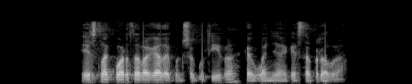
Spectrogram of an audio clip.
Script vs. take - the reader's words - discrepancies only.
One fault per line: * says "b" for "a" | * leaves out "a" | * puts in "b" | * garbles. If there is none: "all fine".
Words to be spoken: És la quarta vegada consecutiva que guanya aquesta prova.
all fine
